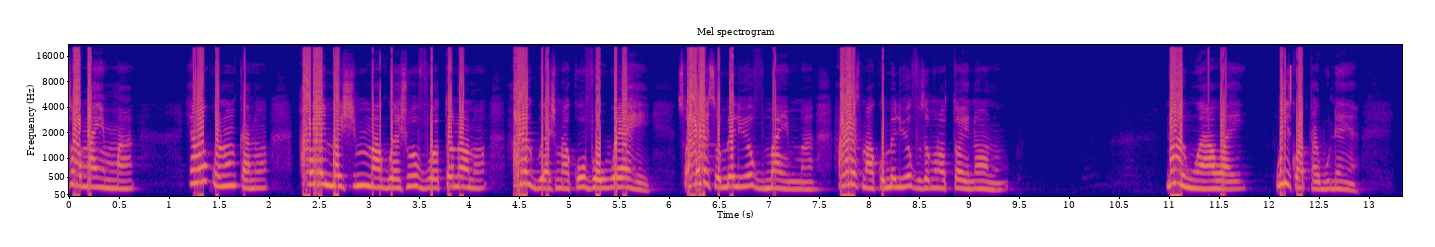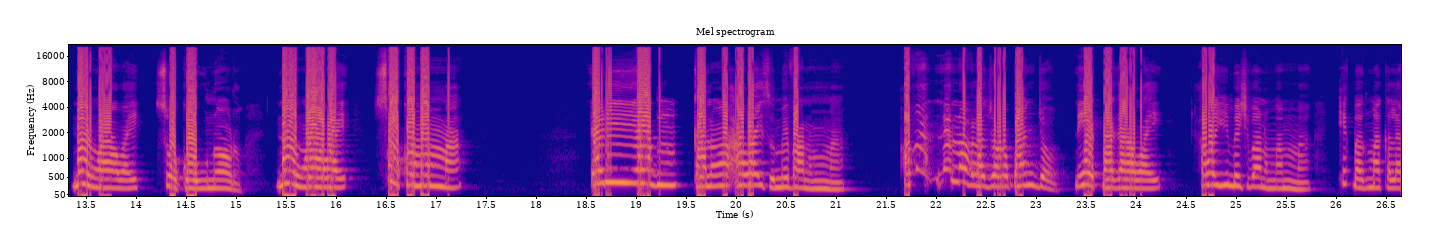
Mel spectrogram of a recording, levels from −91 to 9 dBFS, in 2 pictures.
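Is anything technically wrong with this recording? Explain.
Yes, this speech has two faults. Integer overflow runs throughout: loud peaks, driven about 9 dB past the limit, wrap to the opposite sign, giving violent cracks that show as sudden sign jumps and broadband vertical streaks. Damaged data in a compressed stream appears at 12.18 to 12.24 s: the decoder misreads corrupt frames and resyncs, producing a brief glitch.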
